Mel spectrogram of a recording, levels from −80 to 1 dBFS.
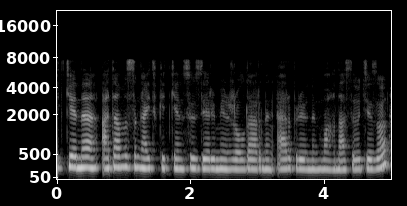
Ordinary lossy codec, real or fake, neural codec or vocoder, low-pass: none; real; none; none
